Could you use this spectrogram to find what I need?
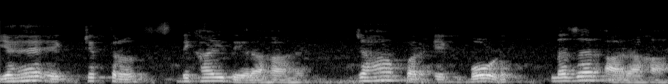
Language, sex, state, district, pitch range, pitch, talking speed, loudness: Hindi, male, Rajasthan, Bikaner, 105-160 Hz, 125 Hz, 135 wpm, -17 LUFS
